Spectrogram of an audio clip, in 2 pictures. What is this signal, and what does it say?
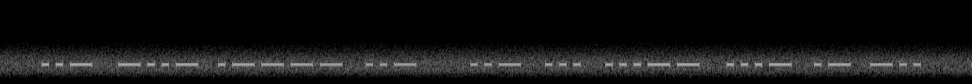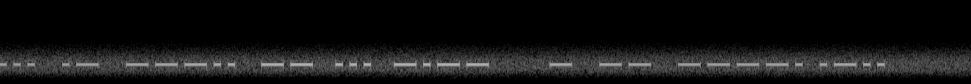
Morse code, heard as a keyed tone, hand-sent with a paddle, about 17 wpm, 930 Hz, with radio static and a narrow filter. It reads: UX1U US3VAD SA8MSY TM9L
